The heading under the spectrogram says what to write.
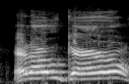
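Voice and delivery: Cornwall accent. Asked how to do a Cornish accent, the speaker demonstrates: Cornish accent. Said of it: "How do you do Cornish accent?".

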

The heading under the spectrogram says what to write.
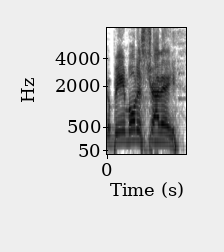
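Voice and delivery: loud, high-pitched mock scolding with teasing tone.

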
